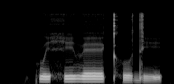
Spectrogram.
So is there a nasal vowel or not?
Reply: no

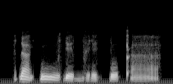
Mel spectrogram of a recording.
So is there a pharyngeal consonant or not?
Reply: no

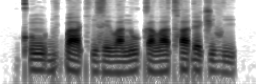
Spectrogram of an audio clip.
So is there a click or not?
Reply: no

